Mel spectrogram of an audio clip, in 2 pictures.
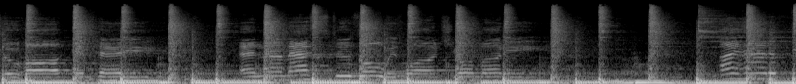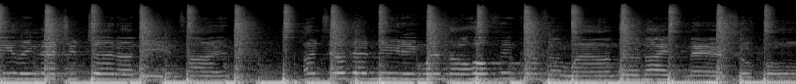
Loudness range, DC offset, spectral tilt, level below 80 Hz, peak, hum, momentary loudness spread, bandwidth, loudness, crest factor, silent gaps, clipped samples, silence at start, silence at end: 2 LU; under 0.1%; -5.5 dB/octave; -24 dBFS; -6 dBFS; none; 4 LU; 18 kHz; -22 LUFS; 16 dB; none; under 0.1%; 0 s; 0 s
